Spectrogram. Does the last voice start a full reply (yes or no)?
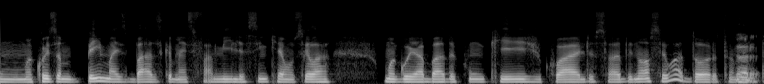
yes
